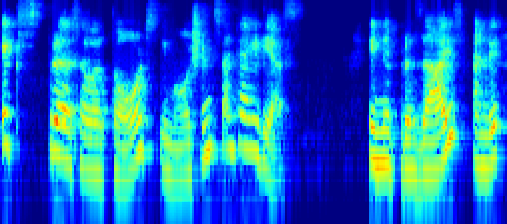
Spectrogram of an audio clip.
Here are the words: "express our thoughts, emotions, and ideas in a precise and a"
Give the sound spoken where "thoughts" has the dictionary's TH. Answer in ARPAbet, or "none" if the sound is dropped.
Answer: T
